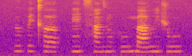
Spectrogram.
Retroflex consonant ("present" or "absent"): absent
